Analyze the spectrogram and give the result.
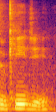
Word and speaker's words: Tsukiji: I would say you don't pronounce the T. – No. – So it's Tsukiji.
